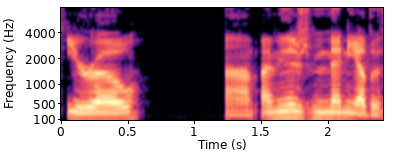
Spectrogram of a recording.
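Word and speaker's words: Iroh: aang is pronounced ong iro is pronounced ero i mean there's many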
